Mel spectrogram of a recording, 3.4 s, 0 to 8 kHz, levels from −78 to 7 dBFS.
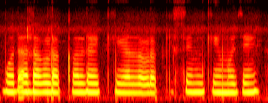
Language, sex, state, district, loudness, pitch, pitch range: Hindi, female, Arunachal Pradesh, Papum Pare, -14 LUFS, 225 Hz, 220-230 Hz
